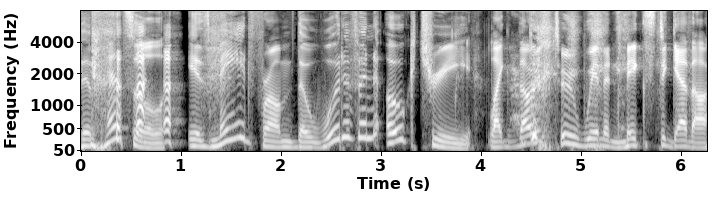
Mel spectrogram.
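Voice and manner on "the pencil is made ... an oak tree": TV documentary-style narration. Describing what a voice sounds like, doing a How It's Made narrator voice. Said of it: "the how it's made".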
